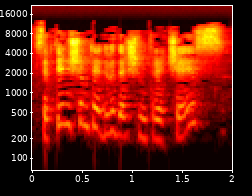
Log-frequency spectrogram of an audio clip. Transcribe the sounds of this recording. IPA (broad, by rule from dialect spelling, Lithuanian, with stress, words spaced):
sʲɛpʲˈtʲiːnʲɪ ˈʃʲɪmtɐɪ ˈdʲʋʲɪdʲɛʃʲɪm tʲrʲɛˈt͡ʃʲɛɪs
